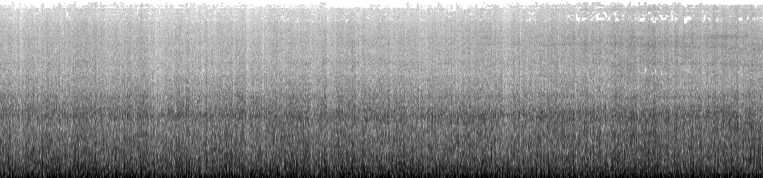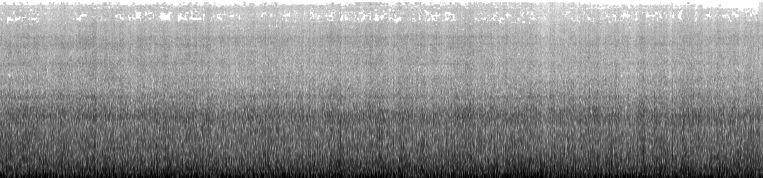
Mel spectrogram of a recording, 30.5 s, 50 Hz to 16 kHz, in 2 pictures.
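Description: Yamaha XT 660Z Ténéré's single-cylinder four-stroke engine running steadily at highway cruising speed, mixed with wind rushing over the microphone.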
